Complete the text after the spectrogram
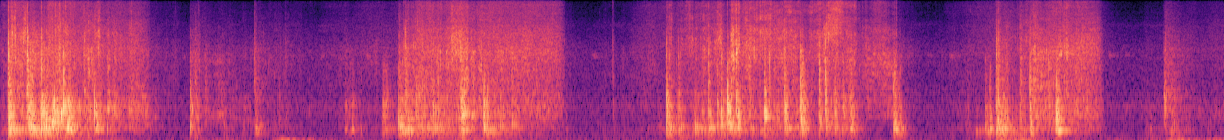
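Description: Bamboo poles scrape and clatter as they are dragged over dry leaves.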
